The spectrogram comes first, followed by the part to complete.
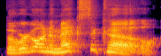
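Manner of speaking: excited announcement. Real, not acted. Telling viewers about tomorrow's trip to Mexico, excited. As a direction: announce it with a gleeful lift.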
